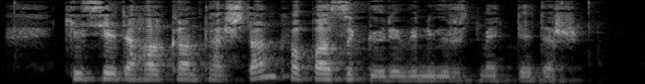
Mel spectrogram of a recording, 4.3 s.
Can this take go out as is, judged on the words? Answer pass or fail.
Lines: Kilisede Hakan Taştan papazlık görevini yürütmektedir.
pass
